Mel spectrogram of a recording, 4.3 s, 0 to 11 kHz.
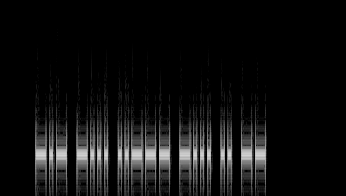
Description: Morse code, heard as a keyed tone, about 27 wpm, 700 Hz. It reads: KB2BIM
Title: USA Call Signs - 6 Characters - Repeated 2x - 28wpm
